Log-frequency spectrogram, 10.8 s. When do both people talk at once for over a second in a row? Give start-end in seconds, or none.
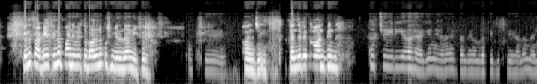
none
